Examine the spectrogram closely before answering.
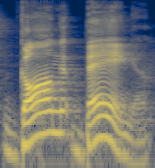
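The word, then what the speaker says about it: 공방: find out right uh the workshop pronounced gong bang gong bang gong bang okay whatever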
